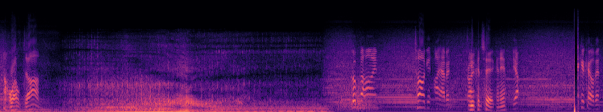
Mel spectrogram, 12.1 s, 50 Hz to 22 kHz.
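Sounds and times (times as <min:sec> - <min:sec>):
propeller plane passing overhead: 0:00.0 - 0:12.0.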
